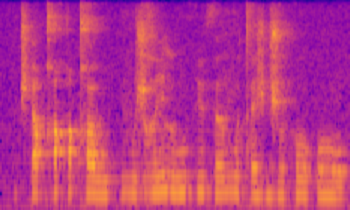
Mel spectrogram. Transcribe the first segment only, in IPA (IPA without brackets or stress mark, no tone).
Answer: t͡ʃʼ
